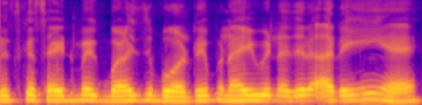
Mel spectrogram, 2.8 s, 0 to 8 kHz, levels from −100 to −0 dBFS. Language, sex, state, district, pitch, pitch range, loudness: Hindi, male, Jharkhand, Garhwa, 145 Hz, 140-155 Hz, -12 LUFS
